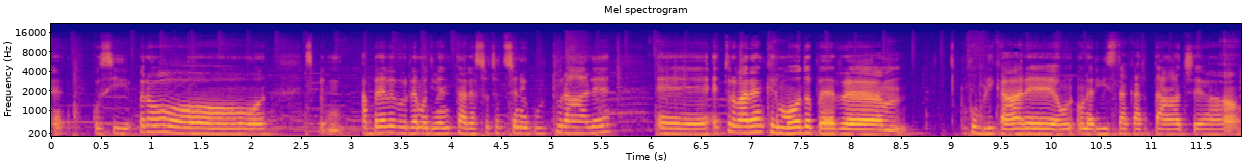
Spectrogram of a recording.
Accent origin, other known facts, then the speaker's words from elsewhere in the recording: Calabria, Italy; A me aiuterebbe tanto da calabrese.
